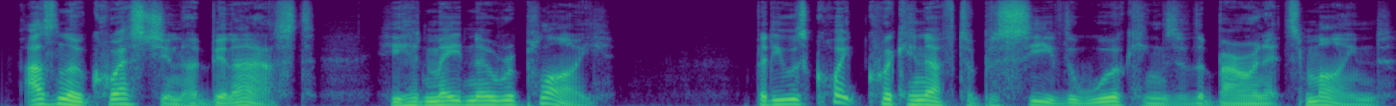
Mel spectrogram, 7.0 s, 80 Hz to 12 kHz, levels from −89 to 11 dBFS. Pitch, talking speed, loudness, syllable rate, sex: 110 Hz, 215 wpm, -20 LUFS, 6.1 syllables/s, male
